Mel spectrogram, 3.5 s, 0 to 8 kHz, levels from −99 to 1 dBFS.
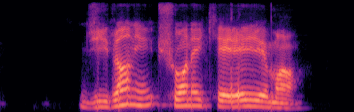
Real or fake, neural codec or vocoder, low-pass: fake; codec, 24 kHz, 6 kbps, HILCodec; 7.2 kHz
